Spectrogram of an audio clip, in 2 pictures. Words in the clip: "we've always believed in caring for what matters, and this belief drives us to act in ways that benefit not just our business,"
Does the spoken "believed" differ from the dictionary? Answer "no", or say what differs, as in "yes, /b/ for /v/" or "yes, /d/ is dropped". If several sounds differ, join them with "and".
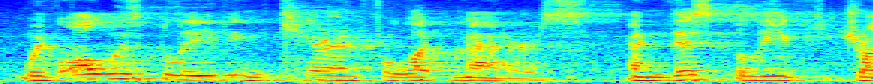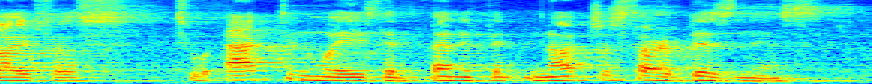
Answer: no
